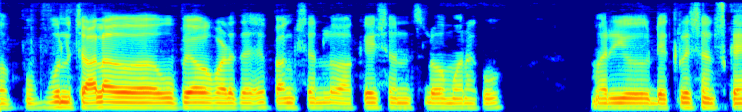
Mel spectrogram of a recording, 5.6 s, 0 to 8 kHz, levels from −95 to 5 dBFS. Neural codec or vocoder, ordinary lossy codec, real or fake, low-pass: none; none; real; 7.2 kHz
